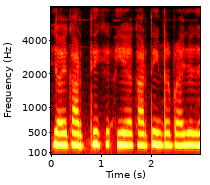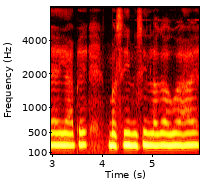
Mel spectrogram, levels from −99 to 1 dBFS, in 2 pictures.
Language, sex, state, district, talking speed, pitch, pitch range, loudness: Hindi, male, Bihar, West Champaran, 160 wpm, 235 Hz, 230-240 Hz, -15 LUFS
